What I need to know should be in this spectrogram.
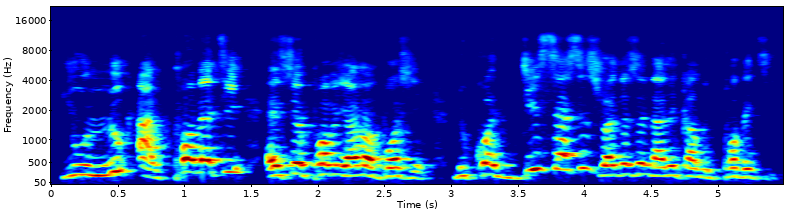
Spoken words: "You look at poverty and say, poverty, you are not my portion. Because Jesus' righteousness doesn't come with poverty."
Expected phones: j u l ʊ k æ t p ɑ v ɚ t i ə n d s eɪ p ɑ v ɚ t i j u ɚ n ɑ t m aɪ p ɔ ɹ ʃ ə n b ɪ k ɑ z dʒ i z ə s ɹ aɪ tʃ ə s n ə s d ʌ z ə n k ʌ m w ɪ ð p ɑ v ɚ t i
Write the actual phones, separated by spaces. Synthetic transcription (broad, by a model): j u l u k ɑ t p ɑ v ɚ t i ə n s eɪ p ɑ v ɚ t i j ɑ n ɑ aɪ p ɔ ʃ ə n b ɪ k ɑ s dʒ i s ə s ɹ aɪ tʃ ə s ə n d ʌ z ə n k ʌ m w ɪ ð p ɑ v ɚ t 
